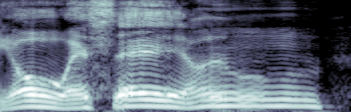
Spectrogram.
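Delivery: a hint of a Chicano accent, mocking; West Coast Chicano slang. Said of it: "everything's like".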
